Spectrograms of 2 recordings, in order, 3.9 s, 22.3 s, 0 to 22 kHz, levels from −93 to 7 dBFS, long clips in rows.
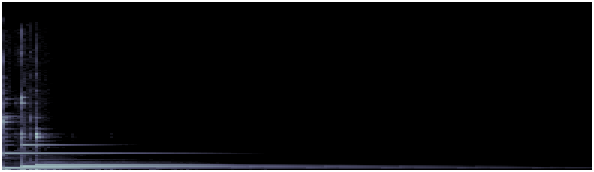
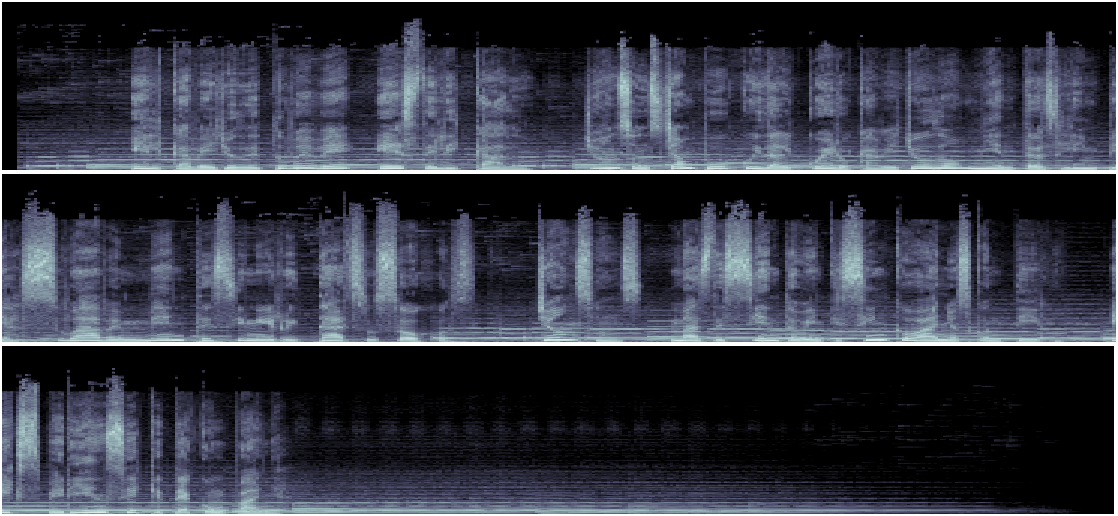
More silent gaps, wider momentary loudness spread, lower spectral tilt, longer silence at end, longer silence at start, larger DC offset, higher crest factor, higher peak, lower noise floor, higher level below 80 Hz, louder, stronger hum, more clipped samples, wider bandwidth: neither; first, 23 LU vs 16 LU; about the same, -4 dB/octave vs -4.5 dB/octave; first, 2.4 s vs 1.8 s; second, 0 s vs 0.15 s; neither; first, 26 dB vs 14 dB; second, -6 dBFS vs 0 dBFS; first, -79 dBFS vs -68 dBFS; second, -54 dBFS vs -38 dBFS; second, -27 LUFS vs -13 LUFS; neither; neither; about the same, 18 kHz vs 18.5 kHz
